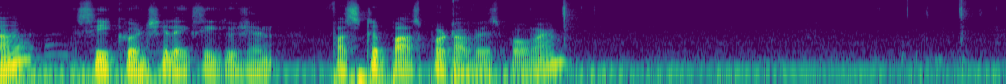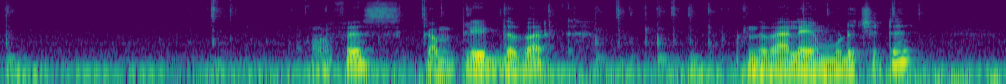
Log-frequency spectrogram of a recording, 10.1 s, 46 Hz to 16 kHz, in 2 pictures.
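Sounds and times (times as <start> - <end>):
steady low hum: 0.0 - 10.0
keyboard typing: 4.4 - 9.7.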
